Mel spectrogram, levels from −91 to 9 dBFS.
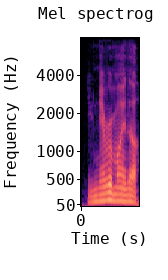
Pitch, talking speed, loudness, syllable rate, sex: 110 Hz, 305 wpm, -14 LUFS, 7.5 syllables/s, male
